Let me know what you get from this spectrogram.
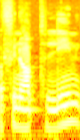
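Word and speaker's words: phenolphthalein: तो यहां पे दोस्तों आपका फिनोफ्थलीन क्या करता है? इसको हम सिंपली बोल सकते हैं फिनोफ्थलीन। बट आपको स्पेलिंग याद रखना है फिनो फिनोलफ्थलीन।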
